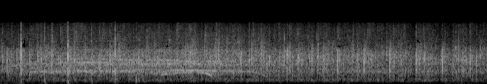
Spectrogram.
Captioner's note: cheers, applause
